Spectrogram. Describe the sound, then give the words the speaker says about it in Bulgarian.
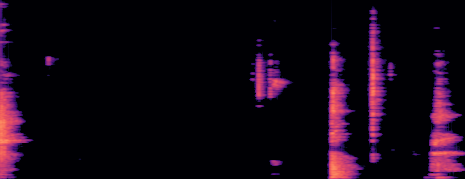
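Glasses clink together several times in quick, uneven succession, bright ringing taps with short pauses between them, in a traditional "na zdrave" (cheers) toast. No one speaks. “А, това сме седнали на поиски, а, традиционното на здраве.”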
